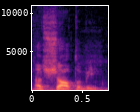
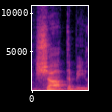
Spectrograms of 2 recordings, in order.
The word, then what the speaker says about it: Shatibi: Now, how would you pronounce his name? Shatibi. Shatibi.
